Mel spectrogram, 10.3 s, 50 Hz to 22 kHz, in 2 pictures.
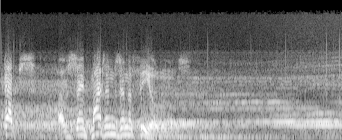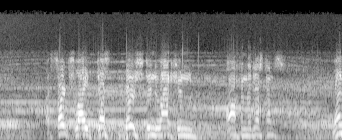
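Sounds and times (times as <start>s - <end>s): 
air raid sirens wailing: 0.0s - 10.2s
speech: 0.1s - 2.9s, 6.0s - 9.5s.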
